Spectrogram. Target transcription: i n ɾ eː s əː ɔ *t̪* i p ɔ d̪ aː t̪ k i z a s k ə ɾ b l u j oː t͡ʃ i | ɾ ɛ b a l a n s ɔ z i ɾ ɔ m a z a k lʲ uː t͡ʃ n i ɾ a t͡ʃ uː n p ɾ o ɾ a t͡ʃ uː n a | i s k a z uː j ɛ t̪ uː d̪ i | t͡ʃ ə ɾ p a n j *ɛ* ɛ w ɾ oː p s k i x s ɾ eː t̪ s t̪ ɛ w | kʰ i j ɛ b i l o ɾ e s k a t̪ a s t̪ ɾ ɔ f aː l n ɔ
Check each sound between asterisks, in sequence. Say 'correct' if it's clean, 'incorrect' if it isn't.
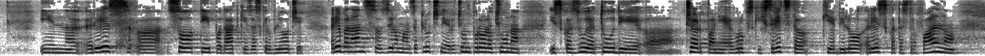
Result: correct, correct

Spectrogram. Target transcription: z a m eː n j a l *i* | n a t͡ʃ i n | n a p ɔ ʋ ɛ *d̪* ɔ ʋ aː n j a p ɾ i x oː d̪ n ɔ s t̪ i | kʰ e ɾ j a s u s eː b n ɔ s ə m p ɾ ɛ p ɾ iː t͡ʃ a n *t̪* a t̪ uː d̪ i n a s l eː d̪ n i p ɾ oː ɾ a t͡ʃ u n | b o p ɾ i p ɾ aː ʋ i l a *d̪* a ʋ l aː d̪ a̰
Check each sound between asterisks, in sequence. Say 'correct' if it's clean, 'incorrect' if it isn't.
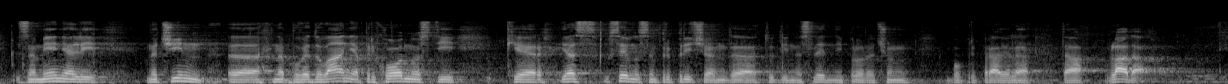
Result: correct, correct, incorrect: d̪, incorrect: t̪

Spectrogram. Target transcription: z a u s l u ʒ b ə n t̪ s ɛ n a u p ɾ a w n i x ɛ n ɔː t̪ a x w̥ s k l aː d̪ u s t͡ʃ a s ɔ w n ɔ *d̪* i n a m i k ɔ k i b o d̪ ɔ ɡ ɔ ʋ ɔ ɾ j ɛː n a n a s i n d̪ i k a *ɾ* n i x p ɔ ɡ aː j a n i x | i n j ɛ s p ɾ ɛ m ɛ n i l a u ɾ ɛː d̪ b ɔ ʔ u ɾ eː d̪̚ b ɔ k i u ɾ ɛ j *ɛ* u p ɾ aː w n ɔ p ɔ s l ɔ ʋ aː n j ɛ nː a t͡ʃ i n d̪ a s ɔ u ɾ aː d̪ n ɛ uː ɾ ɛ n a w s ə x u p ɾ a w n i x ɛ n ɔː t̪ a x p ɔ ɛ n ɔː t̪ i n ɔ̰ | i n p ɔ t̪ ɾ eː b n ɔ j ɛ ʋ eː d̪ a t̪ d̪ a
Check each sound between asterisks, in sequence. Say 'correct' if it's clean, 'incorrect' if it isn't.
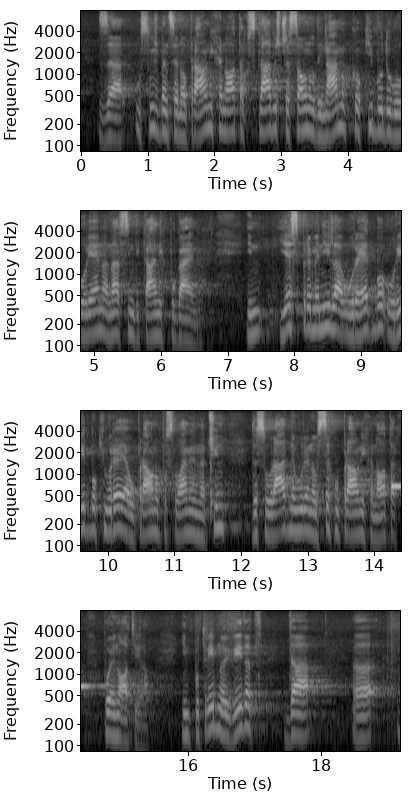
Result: correct, incorrect: l, incorrect: a

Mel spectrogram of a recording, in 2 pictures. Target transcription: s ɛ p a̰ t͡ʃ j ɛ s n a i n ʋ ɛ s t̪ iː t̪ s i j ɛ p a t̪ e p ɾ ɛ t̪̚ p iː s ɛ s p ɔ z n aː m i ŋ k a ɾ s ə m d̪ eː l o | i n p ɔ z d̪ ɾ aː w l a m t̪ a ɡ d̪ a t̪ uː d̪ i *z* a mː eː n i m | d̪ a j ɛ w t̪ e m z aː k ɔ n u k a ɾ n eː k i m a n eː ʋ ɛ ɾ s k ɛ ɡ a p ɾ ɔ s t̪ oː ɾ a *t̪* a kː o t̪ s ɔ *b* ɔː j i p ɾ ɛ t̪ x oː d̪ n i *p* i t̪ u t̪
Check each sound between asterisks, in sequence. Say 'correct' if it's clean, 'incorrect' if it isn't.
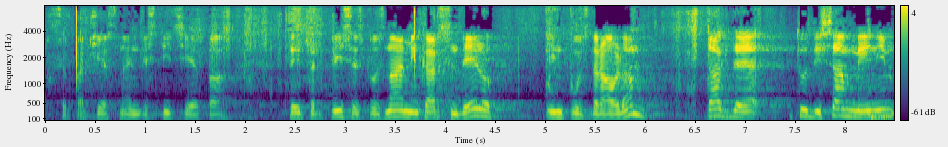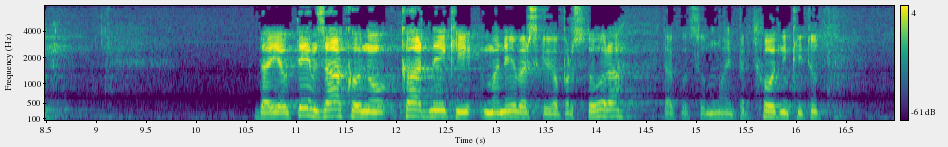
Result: incorrect: s, correct, incorrect: m, incorrect: k

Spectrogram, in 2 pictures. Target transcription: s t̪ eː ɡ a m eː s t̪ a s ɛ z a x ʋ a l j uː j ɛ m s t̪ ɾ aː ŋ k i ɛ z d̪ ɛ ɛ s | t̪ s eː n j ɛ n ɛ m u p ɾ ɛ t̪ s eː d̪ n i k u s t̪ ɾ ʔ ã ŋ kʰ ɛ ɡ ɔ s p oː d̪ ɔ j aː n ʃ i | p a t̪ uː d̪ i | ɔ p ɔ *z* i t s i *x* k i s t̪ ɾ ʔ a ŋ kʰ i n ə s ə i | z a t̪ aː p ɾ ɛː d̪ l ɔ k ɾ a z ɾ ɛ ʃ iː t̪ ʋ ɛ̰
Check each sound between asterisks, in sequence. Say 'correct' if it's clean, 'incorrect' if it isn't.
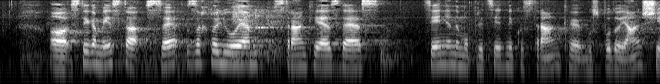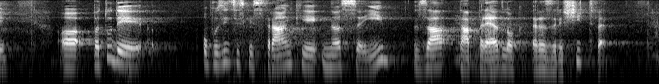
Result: correct, incorrect: s

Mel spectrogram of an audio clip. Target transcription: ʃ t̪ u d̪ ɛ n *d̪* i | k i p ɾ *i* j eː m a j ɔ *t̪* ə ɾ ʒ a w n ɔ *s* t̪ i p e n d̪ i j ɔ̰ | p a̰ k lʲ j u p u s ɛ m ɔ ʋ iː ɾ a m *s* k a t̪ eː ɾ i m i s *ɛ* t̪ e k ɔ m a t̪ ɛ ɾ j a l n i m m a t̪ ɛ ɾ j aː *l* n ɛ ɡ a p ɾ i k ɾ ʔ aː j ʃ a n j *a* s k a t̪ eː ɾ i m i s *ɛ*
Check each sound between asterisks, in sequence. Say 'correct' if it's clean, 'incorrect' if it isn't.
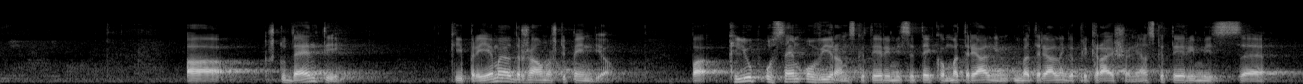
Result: incorrect: t̪, incorrect: ɛ, incorrect: d̪, incorrect: ʃ, correct, correct, correct, correct, correct

